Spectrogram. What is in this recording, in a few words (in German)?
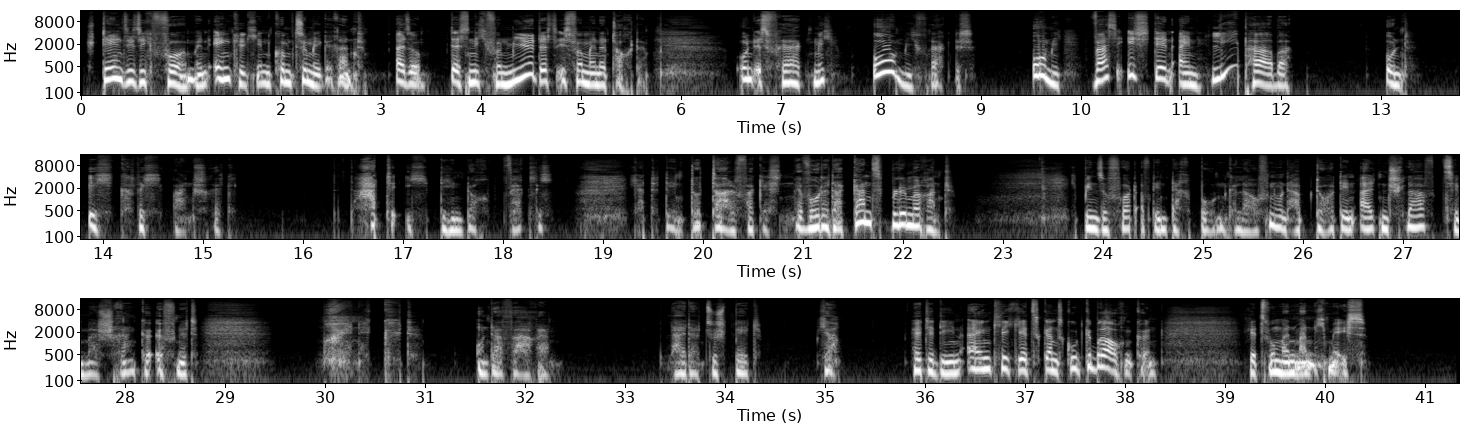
comedy oma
